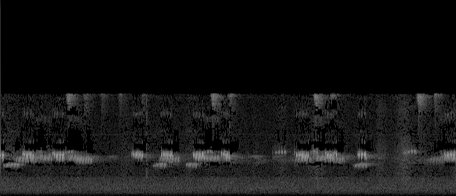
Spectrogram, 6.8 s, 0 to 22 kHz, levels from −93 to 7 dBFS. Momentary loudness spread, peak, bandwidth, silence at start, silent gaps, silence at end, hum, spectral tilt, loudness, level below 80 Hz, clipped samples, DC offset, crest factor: 19 LU; -22 dBFS; 11.5 kHz; 0 s; none; 0 s; none; 3.5 dB/octave; -38 LUFS; under -90 dBFS; under 0.1%; under 0.1%; 20 dB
